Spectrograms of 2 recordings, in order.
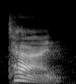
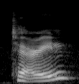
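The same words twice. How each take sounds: First: British "turn" without the R; non-rhotic "turn"; silent R. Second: "turn" with a hard American R; exaggerated rhotic "turn", R drawn out; pronounced R. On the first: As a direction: say "turn" with a long vowel and no R, falling. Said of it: "we say". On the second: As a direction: sound the R strongly in "turn". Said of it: "We don't say turn". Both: Shown as a demonstration.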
